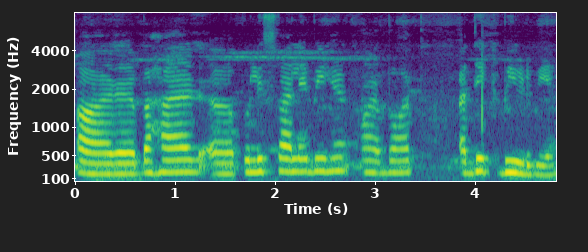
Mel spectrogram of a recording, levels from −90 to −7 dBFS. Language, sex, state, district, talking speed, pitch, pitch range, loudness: Hindi, female, Uttar Pradesh, Ghazipur, 150 wpm, 205 Hz, 185-220 Hz, -18 LUFS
